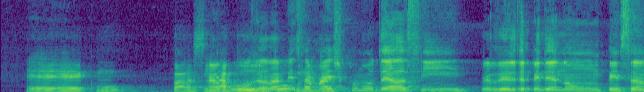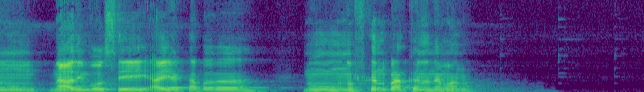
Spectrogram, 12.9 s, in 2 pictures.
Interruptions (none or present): present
